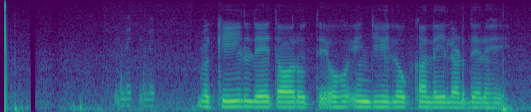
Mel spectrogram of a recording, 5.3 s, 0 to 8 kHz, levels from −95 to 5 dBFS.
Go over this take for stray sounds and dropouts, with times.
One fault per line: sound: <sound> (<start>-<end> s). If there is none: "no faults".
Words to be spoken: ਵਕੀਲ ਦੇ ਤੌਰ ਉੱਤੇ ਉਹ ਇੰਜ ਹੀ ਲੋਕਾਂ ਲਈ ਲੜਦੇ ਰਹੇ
sound: laugh (1.1-1.5 s)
